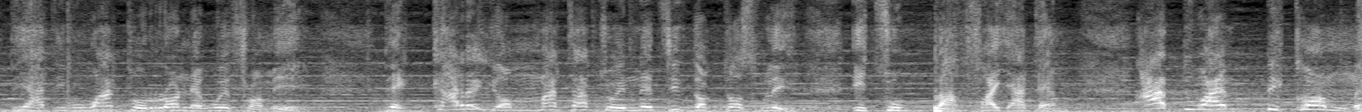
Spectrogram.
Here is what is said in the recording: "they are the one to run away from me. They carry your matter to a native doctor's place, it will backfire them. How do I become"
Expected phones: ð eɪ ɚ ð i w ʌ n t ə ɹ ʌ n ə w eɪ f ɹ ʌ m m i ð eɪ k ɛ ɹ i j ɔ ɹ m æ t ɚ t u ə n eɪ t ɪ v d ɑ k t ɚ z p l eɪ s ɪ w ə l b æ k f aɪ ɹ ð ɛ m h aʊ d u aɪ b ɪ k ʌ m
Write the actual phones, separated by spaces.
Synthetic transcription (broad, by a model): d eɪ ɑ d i w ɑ n t ə ɹ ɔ n ə w eɪ f ɹ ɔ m m i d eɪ k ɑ ɹ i j ɔ m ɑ t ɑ t u ə n eɪ t ɪ v d ɑ k t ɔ s p l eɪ ɪ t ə b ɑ f aɪ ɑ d ɛ m h aʊ d u aɪ b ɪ k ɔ m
